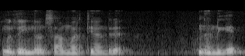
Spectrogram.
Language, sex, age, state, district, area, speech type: Kannada, male, 30-45, Karnataka, Bidar, rural, spontaneous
